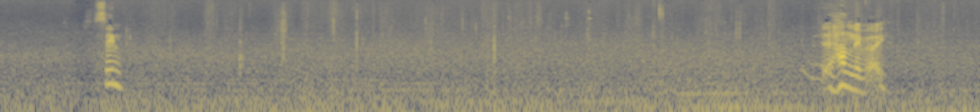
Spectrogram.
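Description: A young woman speaks in short bursts nearby.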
